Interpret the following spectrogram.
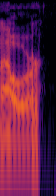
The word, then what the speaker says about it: hour: We say an hour because the age is silent.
